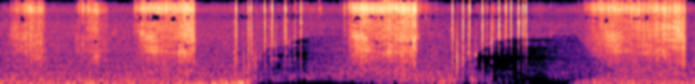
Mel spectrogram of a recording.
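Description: A hand shaped like a claw drags long nails across the rough surface of flat, solid outdoor concrete pavement, making bright, gritty scraping strokes with a low rumble underneath. Between the strokes come quick runs of sharp, crisp clicks before the scraping starts again.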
